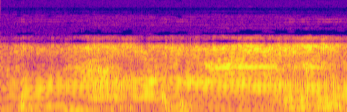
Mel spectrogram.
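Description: tool, chainsaw running

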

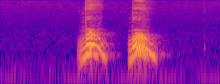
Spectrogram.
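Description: animal, dog barking

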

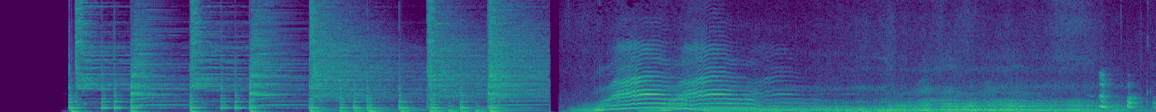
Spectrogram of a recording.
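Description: animal, cat meowing

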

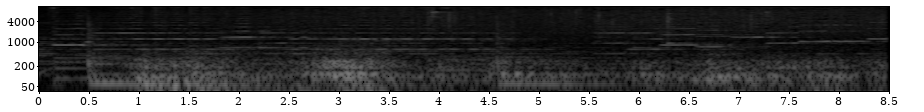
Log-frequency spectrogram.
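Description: nature, rain with thunder

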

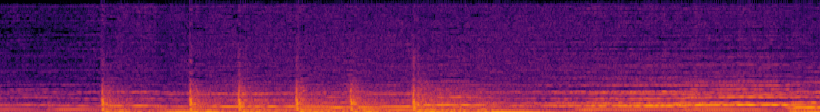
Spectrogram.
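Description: household object, knocking on a door

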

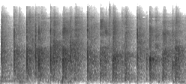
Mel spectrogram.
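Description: crowd, applause

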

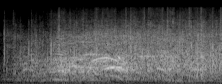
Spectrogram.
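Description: crowd, audience applause

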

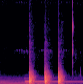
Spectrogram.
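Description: impact, knocking on a door

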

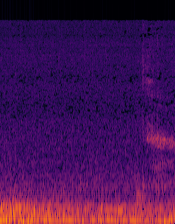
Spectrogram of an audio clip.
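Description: nature, thunder

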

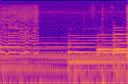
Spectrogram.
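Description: tool, electric hair clipper buzzing

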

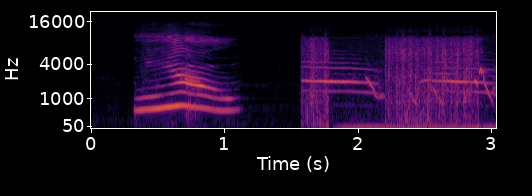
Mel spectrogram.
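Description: animal, cat meowing

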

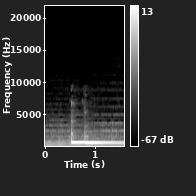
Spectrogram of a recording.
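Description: household object, doorbell ringing

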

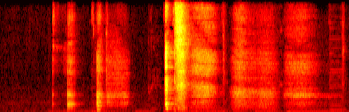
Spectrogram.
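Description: human body sound, sneeze

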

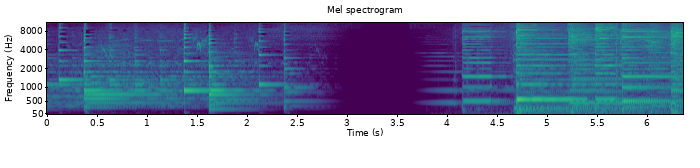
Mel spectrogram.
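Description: signal or alarm, doorbell ringing

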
